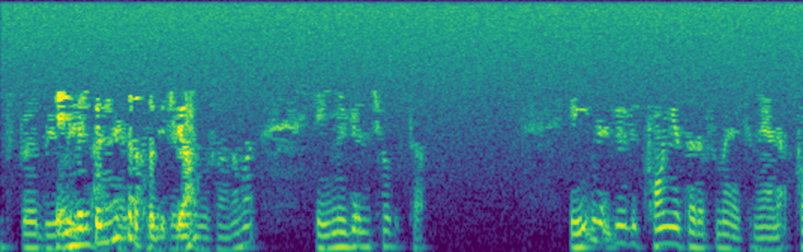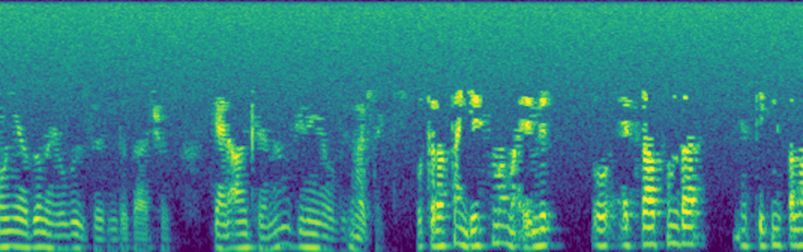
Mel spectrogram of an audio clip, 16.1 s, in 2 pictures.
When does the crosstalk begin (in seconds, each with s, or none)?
0.6 s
